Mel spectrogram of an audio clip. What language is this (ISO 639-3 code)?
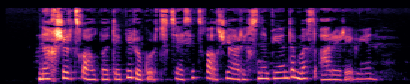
kat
